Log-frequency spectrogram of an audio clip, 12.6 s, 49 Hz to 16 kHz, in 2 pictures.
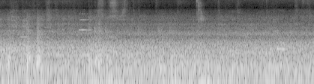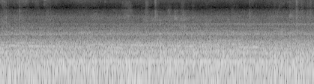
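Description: Running sound of a JR E233-0 series electric train heard from inside the car as it slows into a station: a steady rumble of the wheels on the rails.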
